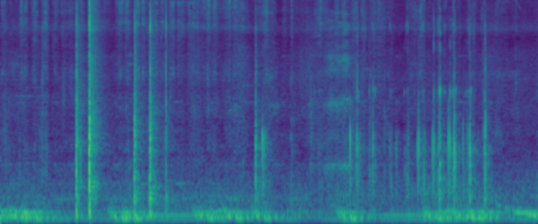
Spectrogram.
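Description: A plastic toy rolling pin rolled back and forth over a slab of clay on a tile floor: a low rumble with each stroke, several strokes in a row, with scattered sharp clicks, the loudest just over a second in.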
